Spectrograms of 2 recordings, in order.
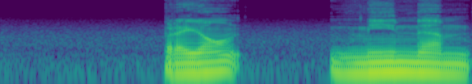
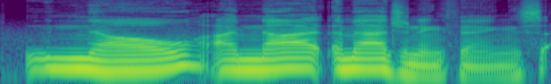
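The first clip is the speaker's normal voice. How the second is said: defensive insistence; 5 semitones higher, 4 dB louder, slower than usual. Acted.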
